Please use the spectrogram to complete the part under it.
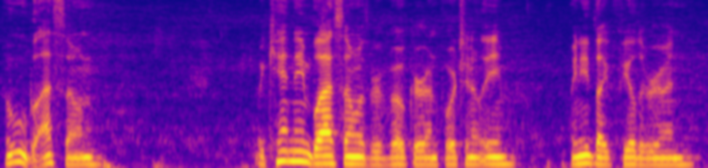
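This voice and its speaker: A man's voice: mid-range voice, steady tone, a little fast, creaky. A man casually commentating live on a card game as he plays, thinking aloud in a conversational way, with a fan running. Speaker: streamer playing an online card game. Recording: electric fan noise in the background. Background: electric fan running.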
